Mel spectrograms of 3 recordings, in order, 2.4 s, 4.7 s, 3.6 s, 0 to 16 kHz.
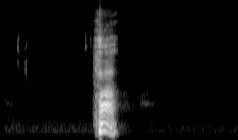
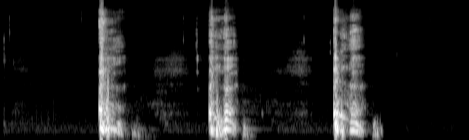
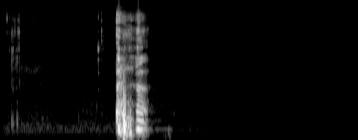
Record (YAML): exhalation_length: 2.4 s
exhalation_amplitude: 32767
exhalation_signal_mean_std_ratio: 0.2
three_cough_length: 4.7 s
three_cough_amplitude: 32768
three_cough_signal_mean_std_ratio: 0.3
cough_length: 3.6 s
cough_amplitude: 32768
cough_signal_mean_std_ratio: 0.19
survey_phase: beta (2021-08-13 to 2022-03-07)
age: 65+
gender: Male
wearing_mask: 'No'
symptom_none: true
smoker_status: Never smoked
respiratory_condition_asthma: false
respiratory_condition_other: false
recruitment_source: REACT
submission_delay: 7 days
covid_test_result: Negative
covid_test_method: RT-qPCR
influenza_a_test_result: Negative
influenza_b_test_result: Negative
